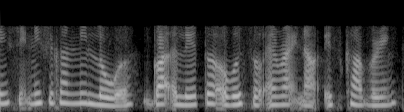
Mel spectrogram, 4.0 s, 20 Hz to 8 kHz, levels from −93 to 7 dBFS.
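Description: No faults detected in this speech clip: the Speex path behaves as expected at about 15 kbps, with light codec colouring and no content above about 3.9 kHz.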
